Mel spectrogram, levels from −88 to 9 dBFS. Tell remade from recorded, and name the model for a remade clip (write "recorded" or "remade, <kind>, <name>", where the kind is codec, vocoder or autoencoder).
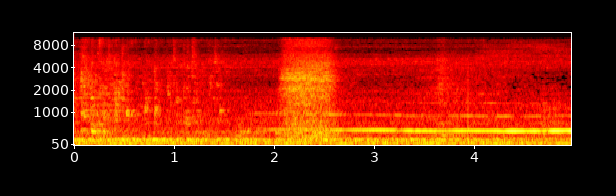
recorded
